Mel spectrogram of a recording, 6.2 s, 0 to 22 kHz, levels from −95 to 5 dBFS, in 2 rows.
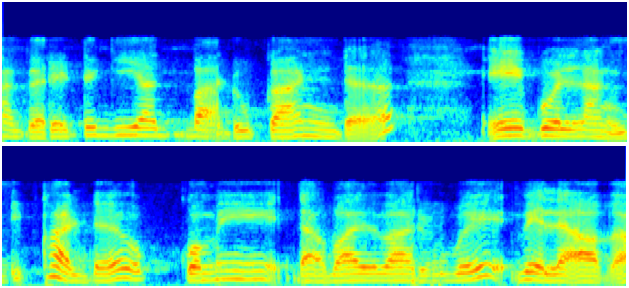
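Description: The whole clip has passed through the Speex codec at a rate that fits a mode around 16.8 kbps. With so few bits left to model the excitation, the CELP decoder rebuilds speech only approximately. The damage is plainly audible throughout: the voice has a rough, hoarse, noisy grain layered over every syllable.

Speex also has to cover for VoIP packet loss with its own concealment, three times. When packets go missing, the decoder keeps running on its last pitch and filter settings while fading the gain down.

From 1.03 to 1.10 s, about 40 ms of audio is lost, which fits two dropped 20 ms frames. The sound smears into a buzzy tone or coloured noise that fades out.

From 3.11 to 3.20 s, about 60 ms is lost. Because each concealed frame builds on the one before, the voice entering on "කඩ ඔක්කොම දවල්" still sounds weak or distorted for a moment afterwards.

From 5.15 to 5.35 s, just after "කඩ ඔක්කොම දවල්", about 80 ms of losses are scattered across 160 ms, with no gap longer than 40 ms. 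The result is a run of short concealed patches.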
